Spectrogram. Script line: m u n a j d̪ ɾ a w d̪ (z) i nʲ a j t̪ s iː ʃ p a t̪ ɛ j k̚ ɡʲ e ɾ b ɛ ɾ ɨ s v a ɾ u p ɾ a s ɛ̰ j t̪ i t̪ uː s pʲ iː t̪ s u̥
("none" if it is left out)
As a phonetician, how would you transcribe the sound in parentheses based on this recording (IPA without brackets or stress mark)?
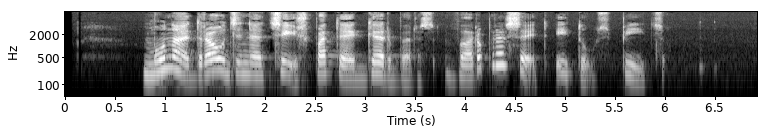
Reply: z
